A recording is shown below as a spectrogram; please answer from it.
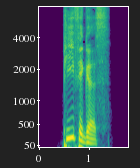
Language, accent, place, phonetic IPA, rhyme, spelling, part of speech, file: German, Germany, Berlin, [ˈpiːfɪɡəs], -iːfɪɡəs, piefiges, adjective, De-piefiges.ogg
- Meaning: strong/mixed nominative/accusative neuter singular of piefig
